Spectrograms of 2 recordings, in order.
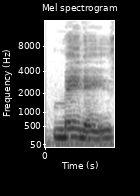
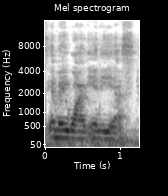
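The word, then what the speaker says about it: Moynes: that Katie Kirsten and Blake Mayonnaise, or Mayonnaise, he's Canadian. So it's all in the way that it's pronounced, but it's Maynes.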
